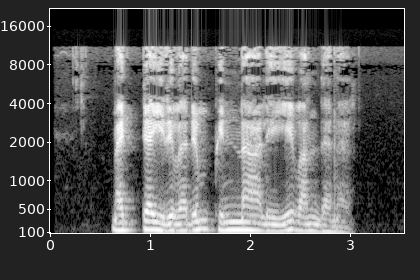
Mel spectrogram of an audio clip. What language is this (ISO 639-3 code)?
tam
